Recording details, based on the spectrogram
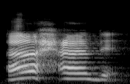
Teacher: hamas keluar dari tengah-tengah tenggorokan huruf ha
